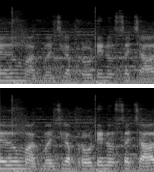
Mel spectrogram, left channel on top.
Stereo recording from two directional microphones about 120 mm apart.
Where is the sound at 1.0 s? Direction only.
25° left (ahead or behind).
